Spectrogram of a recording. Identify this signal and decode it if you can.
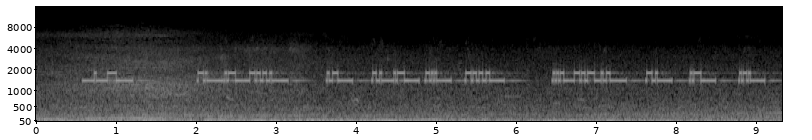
TTY/TDD text telephone tones (45.45 baud Baudot), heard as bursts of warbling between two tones, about 400 Hz shift, 1600 Hz centre, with room echo and street noise. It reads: THE PAPER IS OWNED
